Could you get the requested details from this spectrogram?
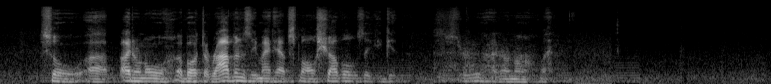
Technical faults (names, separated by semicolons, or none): comfort noise in place of the background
